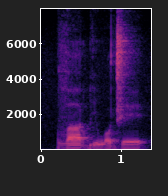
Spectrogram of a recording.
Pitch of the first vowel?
high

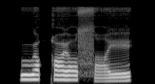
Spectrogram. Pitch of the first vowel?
high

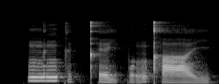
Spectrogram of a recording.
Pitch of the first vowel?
high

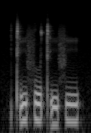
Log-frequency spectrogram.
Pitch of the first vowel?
high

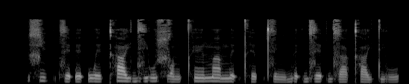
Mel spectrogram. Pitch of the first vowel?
high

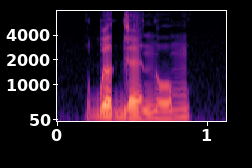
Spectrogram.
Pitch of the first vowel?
high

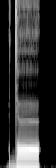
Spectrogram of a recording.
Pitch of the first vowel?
high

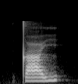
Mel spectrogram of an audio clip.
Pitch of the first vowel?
rising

